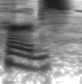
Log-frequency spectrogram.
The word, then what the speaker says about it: herbs: third party is high we normally pronounce the h herbs herbs that guy's going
